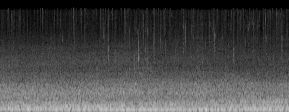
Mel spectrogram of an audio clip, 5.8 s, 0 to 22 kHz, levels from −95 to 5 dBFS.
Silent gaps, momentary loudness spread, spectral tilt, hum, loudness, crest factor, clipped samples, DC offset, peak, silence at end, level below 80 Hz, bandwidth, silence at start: none; 2 LU; -8.5 dB/octave; none; -29 LUFS; 12 dB; under 0.1%; under 0.1%; -16 dBFS; 0 s; -30 dBFS; 10.5 kHz; 0 s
